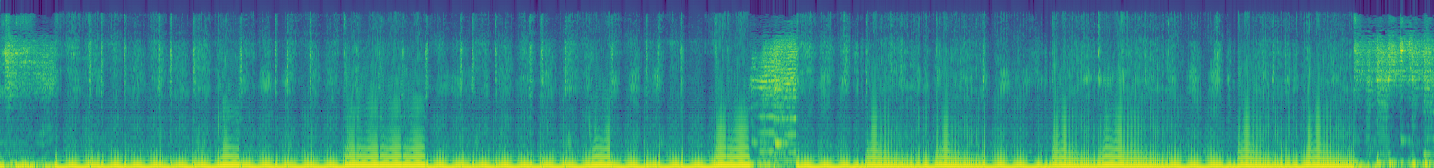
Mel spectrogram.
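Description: Very loud bass-heavy electronic music from a large outdoor street sound system: long deep bass notes, then a run of short sliding bass notes in the second half, with a brief break about ten seconds in.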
